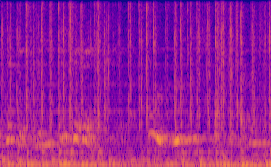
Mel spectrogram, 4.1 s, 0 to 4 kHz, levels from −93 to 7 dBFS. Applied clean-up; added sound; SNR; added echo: none; Computer keyboard; -1 dB; reverberation time 2.5 s.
